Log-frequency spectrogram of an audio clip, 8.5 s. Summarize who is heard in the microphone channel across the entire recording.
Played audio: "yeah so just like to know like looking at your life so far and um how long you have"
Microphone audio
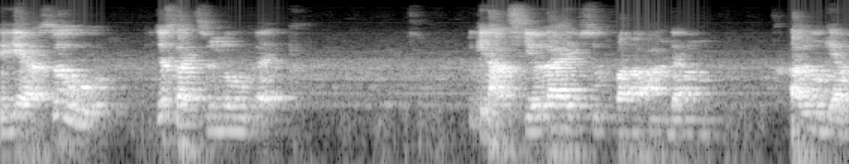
echo only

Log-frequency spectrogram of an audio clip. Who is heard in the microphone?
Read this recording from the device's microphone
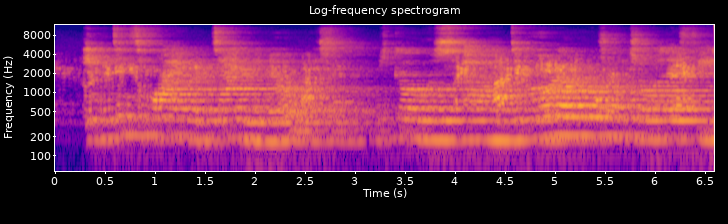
both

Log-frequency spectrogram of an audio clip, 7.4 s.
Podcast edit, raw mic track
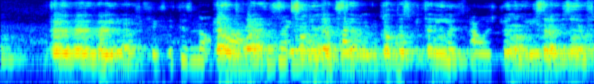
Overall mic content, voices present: both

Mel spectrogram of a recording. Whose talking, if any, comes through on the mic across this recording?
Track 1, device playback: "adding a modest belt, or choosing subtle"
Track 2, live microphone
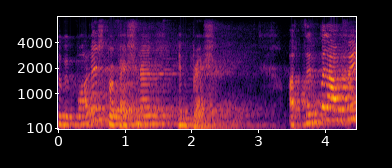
user only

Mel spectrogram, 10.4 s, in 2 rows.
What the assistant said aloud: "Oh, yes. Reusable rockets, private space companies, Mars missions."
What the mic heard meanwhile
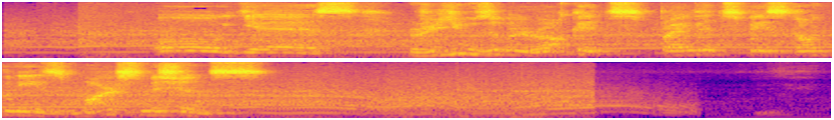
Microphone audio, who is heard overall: echo only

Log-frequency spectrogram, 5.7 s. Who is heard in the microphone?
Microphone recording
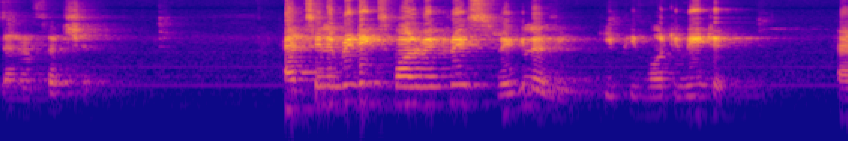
echo only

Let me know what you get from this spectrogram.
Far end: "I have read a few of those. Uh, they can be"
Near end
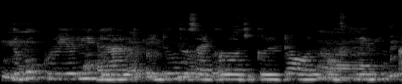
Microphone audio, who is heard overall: both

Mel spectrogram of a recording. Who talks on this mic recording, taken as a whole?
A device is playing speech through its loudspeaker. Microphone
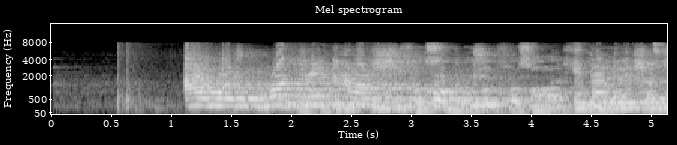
both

